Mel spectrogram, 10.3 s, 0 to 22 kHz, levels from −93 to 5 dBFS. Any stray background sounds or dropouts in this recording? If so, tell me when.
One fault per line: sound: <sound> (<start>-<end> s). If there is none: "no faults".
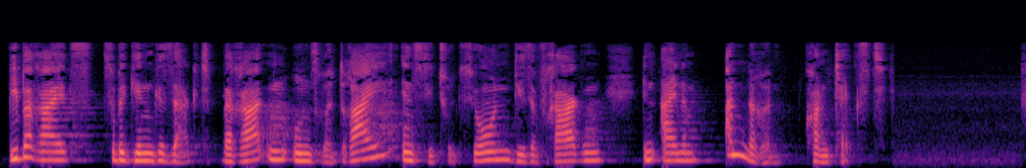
no faults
